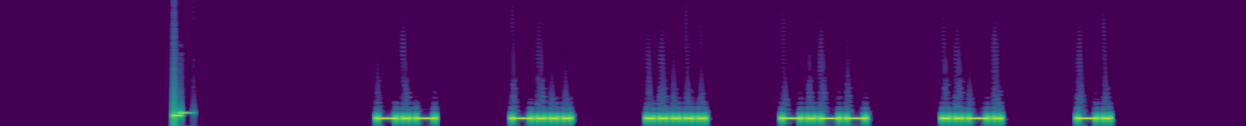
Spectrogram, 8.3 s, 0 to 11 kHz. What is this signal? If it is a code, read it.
Morse code, heard as a keyed tone, about 27 wpm, spaced as for 13 wpm, 700 Hz. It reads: KB5YFN
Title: USA Call Signs - 4x Character Spacing - 28wpm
